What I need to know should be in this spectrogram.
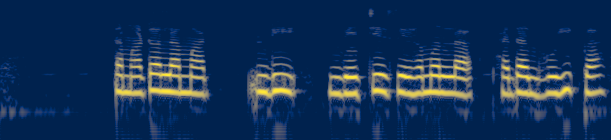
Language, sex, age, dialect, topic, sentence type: Chhattisgarhi, female, 25-30, Northern/Bhandar, agriculture, question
